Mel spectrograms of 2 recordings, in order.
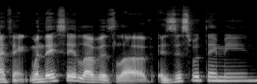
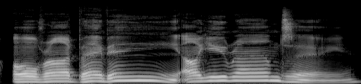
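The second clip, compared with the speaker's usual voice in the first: very slow, drawn-out, playful character voice; 2 semitones higher than usual. Imagining a show character sounding like Austin Powers: Austin Powers voice. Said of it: "I wish he sounded like Austin Powers".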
